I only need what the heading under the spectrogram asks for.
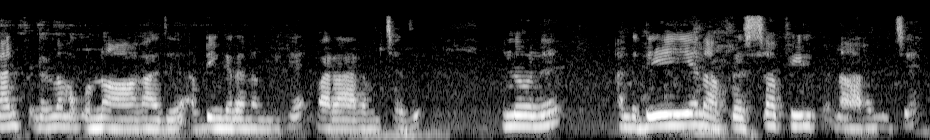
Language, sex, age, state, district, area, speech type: Tamil, female, 30-45, Tamil Nadu, Perambalur, rural, spontaneous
